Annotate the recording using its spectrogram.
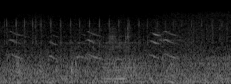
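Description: Seabirds calling: short falling cries repeated every half second or so over a steady wash of noise like surf.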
